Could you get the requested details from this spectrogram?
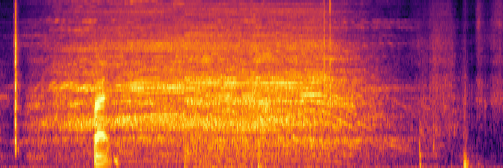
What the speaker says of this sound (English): I promise you I will edit this out so you won't have to hear all of my heat gun.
